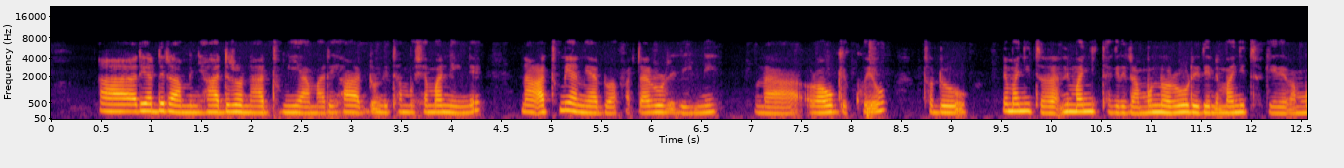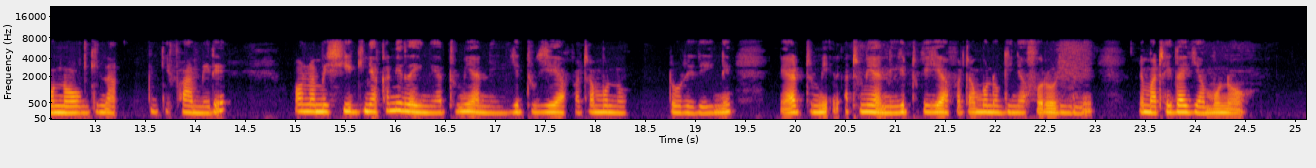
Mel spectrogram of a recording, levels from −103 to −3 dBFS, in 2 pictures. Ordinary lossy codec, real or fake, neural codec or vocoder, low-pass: none; real; none; 7.2 kHz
